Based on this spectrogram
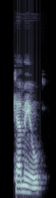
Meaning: cameo (brief appearance)
- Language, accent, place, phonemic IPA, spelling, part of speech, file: French, France, Lyon, /ka.me.o/, caméo, noun, LL-Q150 (fra)-caméo.wav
